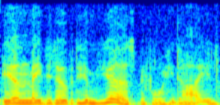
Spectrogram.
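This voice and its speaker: A woman acting a brisk old English lady who runs her household, outspoken and fond but exasperated. Her genteel speech is emphatic and swoops widely in pitch. It is a radio drama with noise behind the voice. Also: animated, mellow, natural voice, poor audio. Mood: indignant, brisk. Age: older.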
